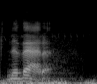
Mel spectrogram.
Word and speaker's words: Nevada: nevada by the way that's how locals pronounce it nevada sheep you see that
